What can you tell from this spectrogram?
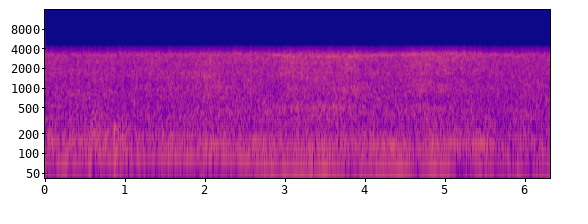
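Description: Street traffic: a motor vehicle's engine running with a steady low hum over a constant hiss of road noise.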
